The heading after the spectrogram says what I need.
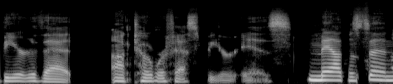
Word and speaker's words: Märzen: Märzen. Likely... Is that how you say it? If you're in German. Okay. But Marzen works great. In fact, if you're ordering it at an American restaurant, I highly recommend calling it Marzen, because the waitress might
